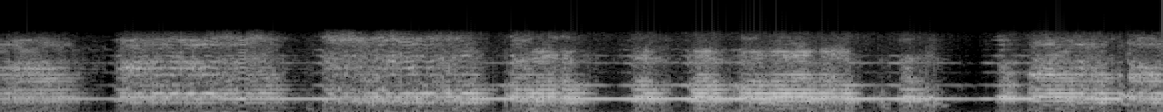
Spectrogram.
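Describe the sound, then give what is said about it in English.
Loud train horns blow in a series of long, steady blasts, a sustained harmonic tone broken by several short gaps, with no talking over them; people are blowing the horns at a show. “Oh, they're blowing horns. That's a loud one.”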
